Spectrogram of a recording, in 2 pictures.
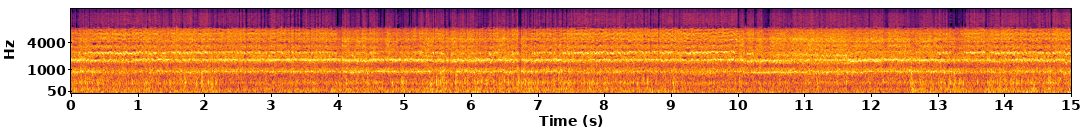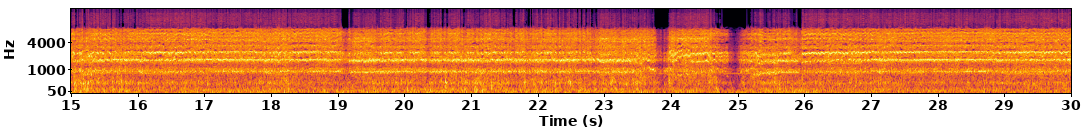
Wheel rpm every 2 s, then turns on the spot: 230, 230, 230, 220, 220, 210, 230, 230, 230, 230, 240, 200, 120, 220, 220.
none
